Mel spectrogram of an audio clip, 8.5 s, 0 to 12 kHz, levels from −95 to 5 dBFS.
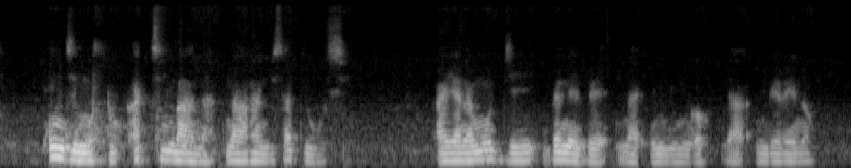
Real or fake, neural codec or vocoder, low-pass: fake; autoencoder, 48 kHz, 128 numbers a frame, DAC-VAE, trained on Japanese speech; 10.8 kHz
